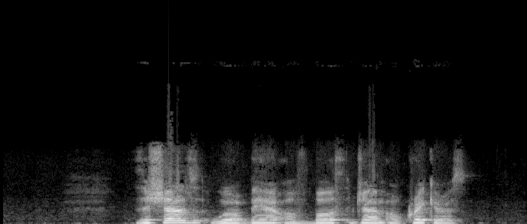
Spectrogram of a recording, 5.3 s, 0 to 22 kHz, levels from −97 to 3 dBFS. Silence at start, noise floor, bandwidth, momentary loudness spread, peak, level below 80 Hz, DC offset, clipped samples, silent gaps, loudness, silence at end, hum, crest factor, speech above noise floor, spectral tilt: 1.35 s; -63 dBFS; 7.8 kHz; 9 LU; 0 dBFS; -52 dBFS; under 0.1%; under 0.1%; none; -15 LUFS; 0.7 s; none; 16 dB; 49 dB; -7.5 dB/octave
